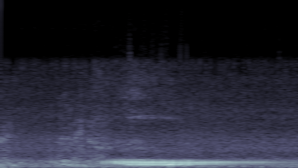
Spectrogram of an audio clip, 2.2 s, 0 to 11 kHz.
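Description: KTM 690 motorcycle riding on the street, its engine swelling from a low rumble into a louder, rising drone for about a second before easing back, under steady wind noise.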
